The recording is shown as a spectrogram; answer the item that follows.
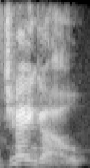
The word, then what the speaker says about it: Django: The D is silent. It's Django.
